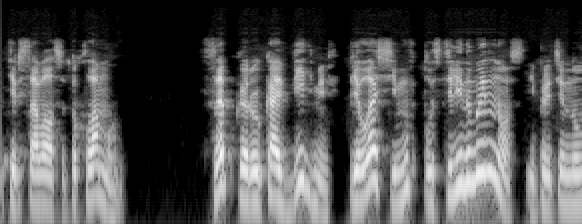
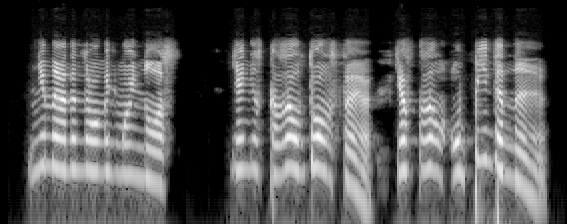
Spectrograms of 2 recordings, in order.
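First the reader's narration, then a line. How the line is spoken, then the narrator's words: Nasal whine. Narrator (Russian): прогнусавил комиссионер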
